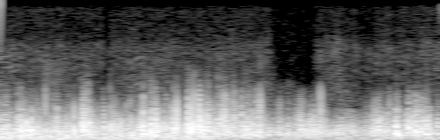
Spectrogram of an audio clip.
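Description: Wind buffeting the microphone, a loud rumbling rush that gusts unevenly.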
